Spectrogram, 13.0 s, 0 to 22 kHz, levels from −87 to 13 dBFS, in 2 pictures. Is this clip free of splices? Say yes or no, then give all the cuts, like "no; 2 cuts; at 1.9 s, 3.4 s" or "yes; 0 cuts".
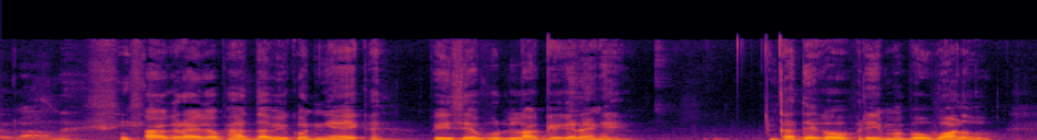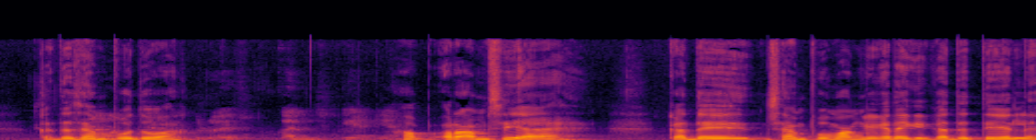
no; 1 cut; at 0.9 s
